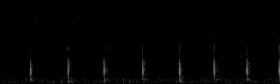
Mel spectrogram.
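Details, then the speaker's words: An adult woman moves her ankles while recording a podcast, producing ankle popping; this is a frequent popping of hers that sounds like popcorn on stairs; joint cracking (crepitus). "Oh, that was my ankle popping. Do you guys have a bone that pops often? For mine, it's my ankles."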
